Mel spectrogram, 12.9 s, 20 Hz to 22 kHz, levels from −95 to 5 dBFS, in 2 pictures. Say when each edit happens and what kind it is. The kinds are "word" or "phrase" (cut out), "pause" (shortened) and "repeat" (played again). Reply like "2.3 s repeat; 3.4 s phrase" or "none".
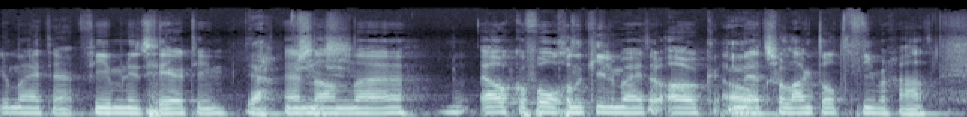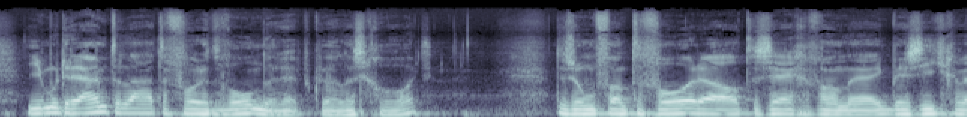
1.6 s pause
